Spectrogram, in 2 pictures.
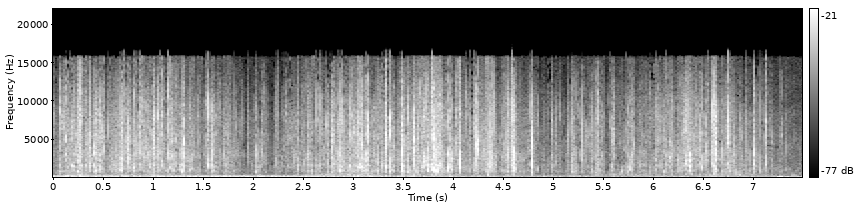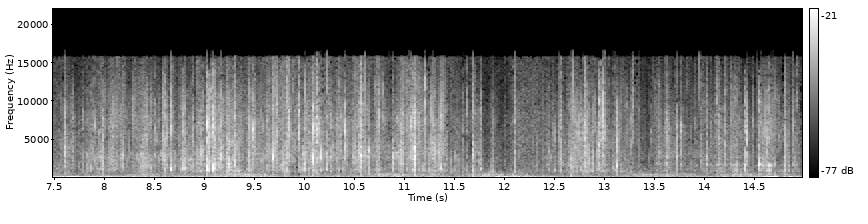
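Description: A string of dried, papery red chili peppers is held up in one hand while the other hand's fingers shake and rub it. The result is dense, bright crinkling and crackling with quick, dry rustles that continue steadily for the whole clip.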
